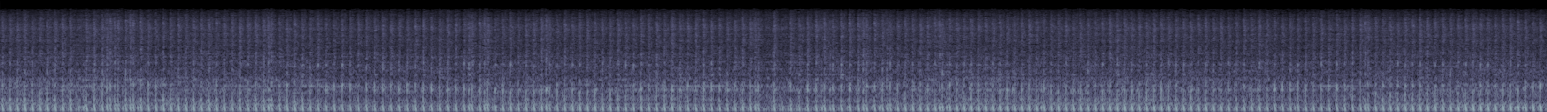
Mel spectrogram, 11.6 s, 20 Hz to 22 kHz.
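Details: Cub Cadet LT1050 with Kohler twin (about 25–26 hp), burning oil, oil seen from carburetor area, has spark: uneven lumpy beat around three pulses a second with stumbling note; rough running, cause not confirmed.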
